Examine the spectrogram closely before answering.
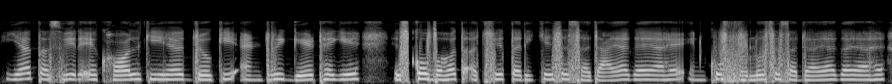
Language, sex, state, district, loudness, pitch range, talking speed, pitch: Hindi, female, Bihar, Jamui, -16 LUFS, 215-235 Hz, 175 wpm, 225 Hz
